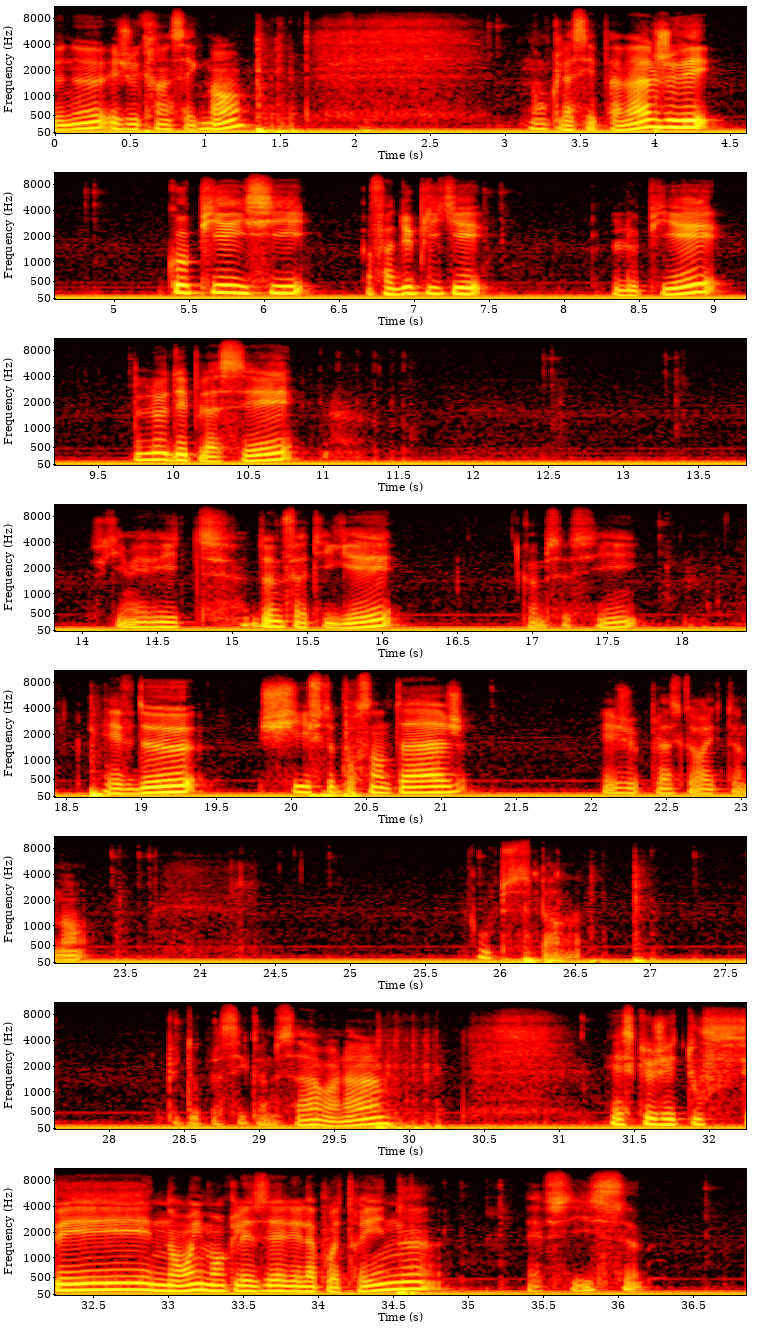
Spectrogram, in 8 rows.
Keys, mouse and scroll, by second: 0.7 click, 1.5 KP_Subtract, 3.0 click, 3.4 right click, 4.9 click, 7.6 click, 8.8 click, 9.8-12.2 drag, 11.1-12.2 right drag, 12.6 click, 13.4-15.5 drag, 18.8 F2, 21.4-24.3 drag, 25.0-26.4 drag, 26.3 ctrl+z, 27.4 F1, 27.4-29.4 drag, 29.9 KP_Subtract, 31.0-32.2 drag, 32.8-33.8 drag, 33.9 click, 34.6 F6, 34.9 click, 36.0-36.8 drag.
